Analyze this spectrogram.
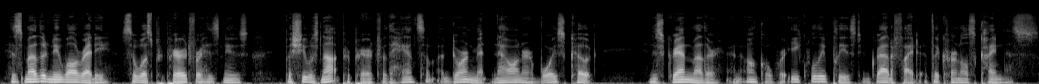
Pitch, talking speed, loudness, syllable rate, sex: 95 Hz, 220 wpm, -21 LUFS, 6.7 syllables/s, male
